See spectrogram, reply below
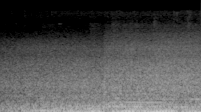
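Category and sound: vehicle, street traffic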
